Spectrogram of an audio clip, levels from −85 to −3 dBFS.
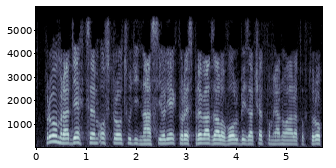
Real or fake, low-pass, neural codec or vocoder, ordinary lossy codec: fake; 5.4 kHz; codec, 16 kHz in and 24 kHz out, 1 kbps, XY-Tokenizer; none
